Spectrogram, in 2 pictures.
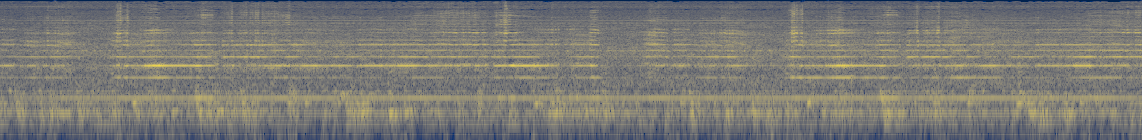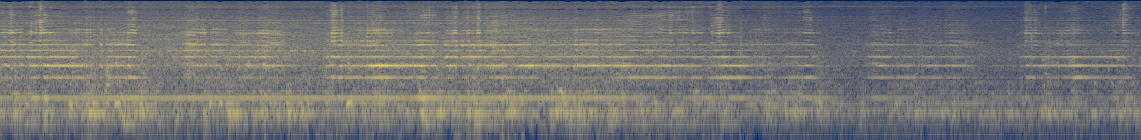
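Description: A CNC router's spindle running with a steady whine while its bit carves a wooden workpiece turning on the rotary axis. A rasping cutting noise rises and falls over the whine, with scattered ticks. It is a little quieter a few seconds before the end.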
